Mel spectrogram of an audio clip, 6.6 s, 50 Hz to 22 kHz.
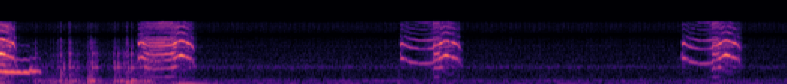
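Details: A tawny owl gives three harsh, wavering squeals as it receives a mouse on 15 April 2018, each about half a second long and spaced roughly two seconds apart, after some opening knocks and rustling.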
